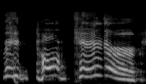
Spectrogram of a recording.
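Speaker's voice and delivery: high and slow; mock dismay.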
